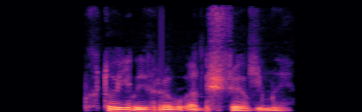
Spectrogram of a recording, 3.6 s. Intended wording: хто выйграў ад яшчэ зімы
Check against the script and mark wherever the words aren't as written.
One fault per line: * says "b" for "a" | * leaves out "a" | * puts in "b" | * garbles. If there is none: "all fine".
all fine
